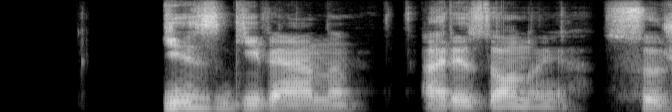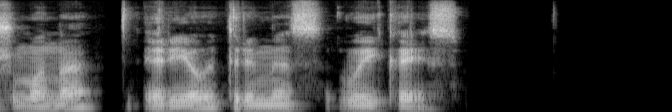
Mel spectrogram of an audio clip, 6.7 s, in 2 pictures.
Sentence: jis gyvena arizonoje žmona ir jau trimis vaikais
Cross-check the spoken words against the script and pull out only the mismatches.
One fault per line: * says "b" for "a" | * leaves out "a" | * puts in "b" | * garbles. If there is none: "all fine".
* puts in "su"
